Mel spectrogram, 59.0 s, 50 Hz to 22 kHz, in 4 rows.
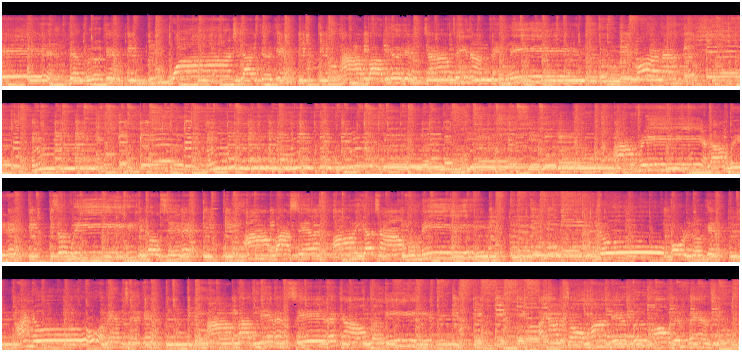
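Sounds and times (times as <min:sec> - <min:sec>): rockabilly band playing live: 0:00.0 - 0:59.0.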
